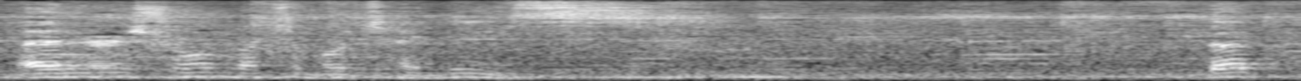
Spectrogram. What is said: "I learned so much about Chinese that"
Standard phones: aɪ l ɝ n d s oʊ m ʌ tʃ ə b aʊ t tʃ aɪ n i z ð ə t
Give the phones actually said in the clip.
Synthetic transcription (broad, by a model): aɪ n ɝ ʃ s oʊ m ʌ tʃ ə b aʊ t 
